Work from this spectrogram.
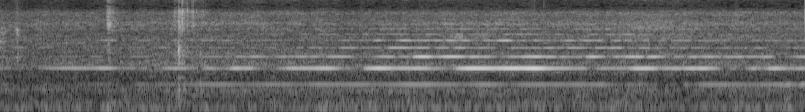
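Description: A civil defense emergency siren sounds during its weekly Monday noon test in Wichita, Kansas, a steady, loud wailing tone held continuously with faint background noise and no talking.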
